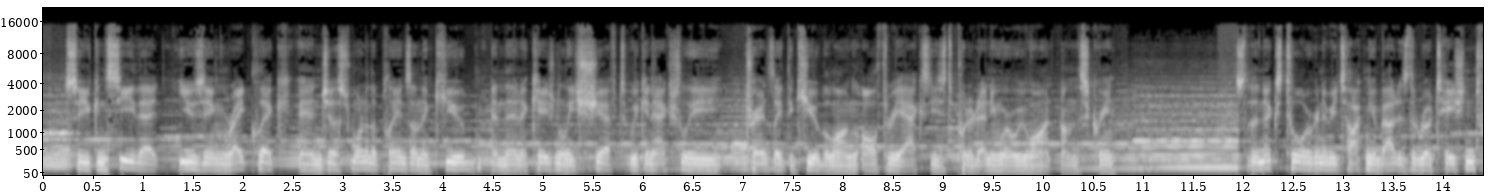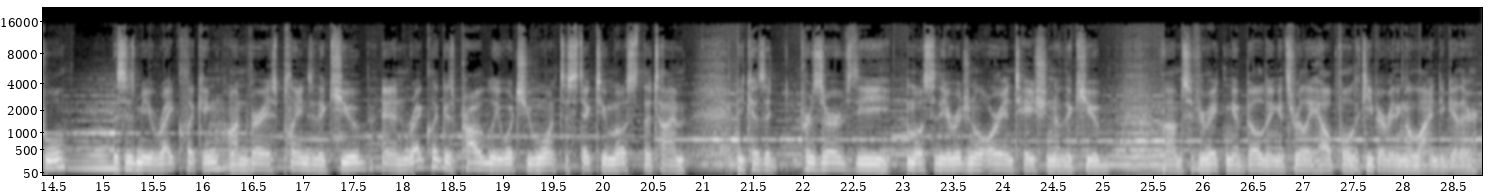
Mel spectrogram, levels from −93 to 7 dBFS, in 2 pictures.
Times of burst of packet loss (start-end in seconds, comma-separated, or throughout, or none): none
